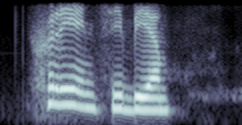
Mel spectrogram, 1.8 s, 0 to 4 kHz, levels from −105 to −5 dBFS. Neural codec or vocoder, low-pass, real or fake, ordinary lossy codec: codec, 16 kHz, 2 kbps, X-Codec, HuBERT features, trained on LibriSpeech; 3.6 kHz; fake; none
